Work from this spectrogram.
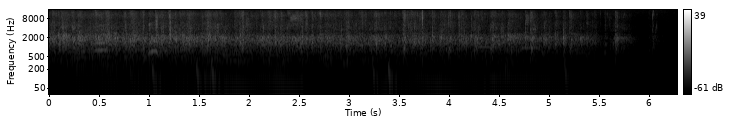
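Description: Audience applause at an innovation expo, a dense, sustained wash of clapping that fills the room and holds steady before tapering off toward the end, with low rhythmic thumps underneath.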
